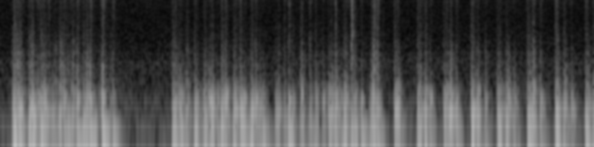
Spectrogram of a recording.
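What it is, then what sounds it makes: Inflated rubber balloon. A large, hollow, inflated green latex balloon is cradled in both hands and tapped rapidly with the fingertips. The taps make a dense patter of soft, dull, low thumps that die away almost instantly, with a brief silent pause before the tapping resumes in uneven bursts.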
